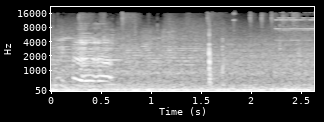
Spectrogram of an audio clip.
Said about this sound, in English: look, we're in the car again. Yay.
